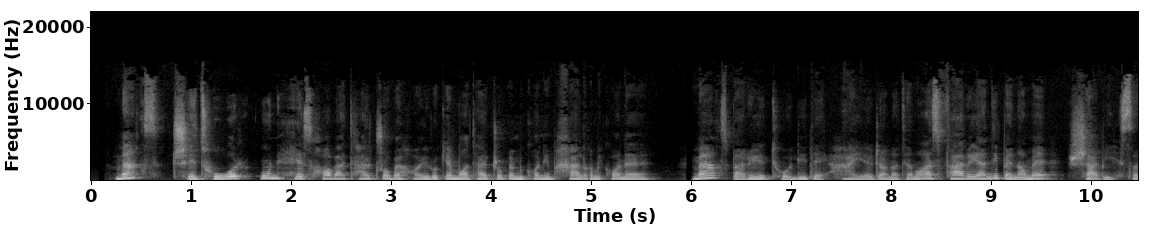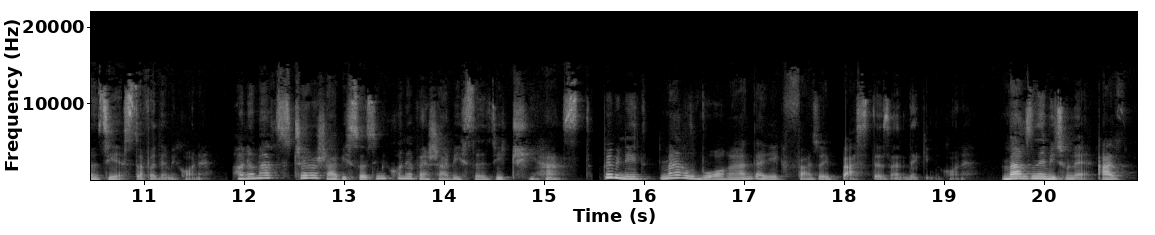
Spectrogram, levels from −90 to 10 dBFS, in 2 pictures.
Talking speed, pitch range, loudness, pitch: 155 wpm, 190-255 Hz, -28 LUFS, 210 Hz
